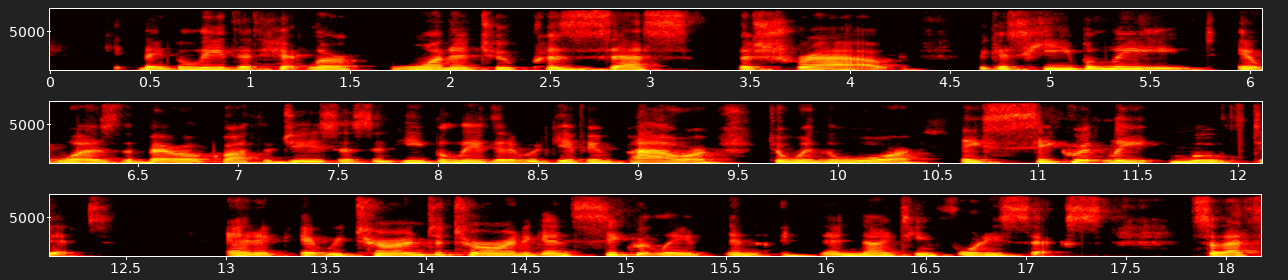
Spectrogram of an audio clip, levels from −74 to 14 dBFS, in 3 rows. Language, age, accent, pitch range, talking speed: English, 50-69, American, 155-185 Hz, 160 wpm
